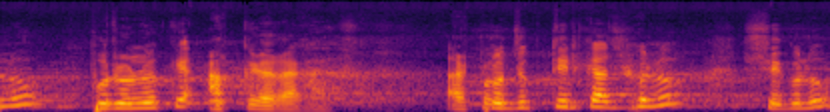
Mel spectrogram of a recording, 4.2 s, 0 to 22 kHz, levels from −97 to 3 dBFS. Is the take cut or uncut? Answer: cut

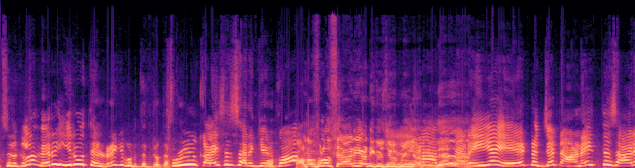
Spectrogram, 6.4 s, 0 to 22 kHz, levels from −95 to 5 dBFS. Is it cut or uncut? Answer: cut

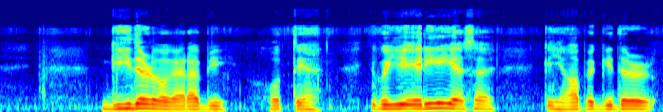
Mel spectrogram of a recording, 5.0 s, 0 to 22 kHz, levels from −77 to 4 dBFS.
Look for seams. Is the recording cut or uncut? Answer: uncut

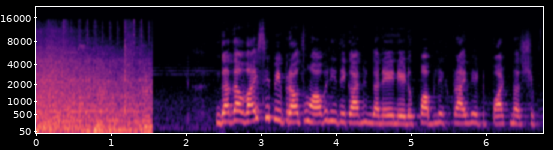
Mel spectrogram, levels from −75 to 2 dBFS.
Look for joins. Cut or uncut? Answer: cut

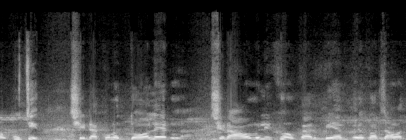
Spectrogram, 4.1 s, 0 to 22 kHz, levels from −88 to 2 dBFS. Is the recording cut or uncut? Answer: uncut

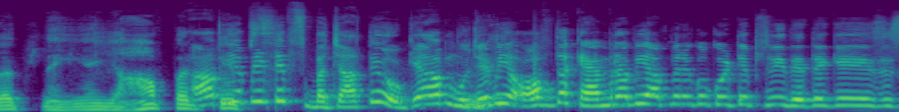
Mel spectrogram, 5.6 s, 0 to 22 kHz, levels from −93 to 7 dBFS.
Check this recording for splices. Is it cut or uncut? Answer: uncut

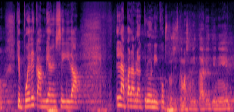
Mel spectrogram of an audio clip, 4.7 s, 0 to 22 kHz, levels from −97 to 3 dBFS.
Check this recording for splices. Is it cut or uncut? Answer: cut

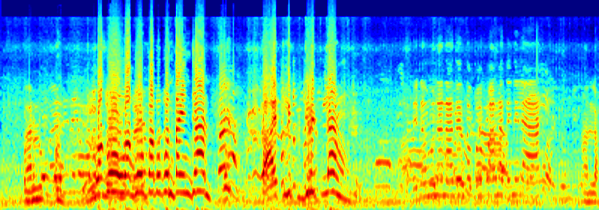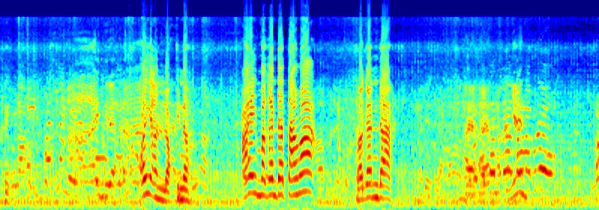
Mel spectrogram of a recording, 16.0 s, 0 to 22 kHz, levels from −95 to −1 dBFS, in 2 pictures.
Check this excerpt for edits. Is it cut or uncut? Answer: cut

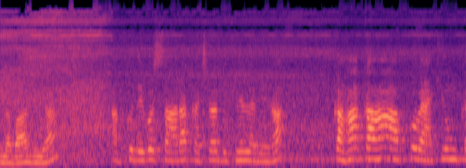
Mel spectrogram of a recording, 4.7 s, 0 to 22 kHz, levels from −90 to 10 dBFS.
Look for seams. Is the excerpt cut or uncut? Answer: cut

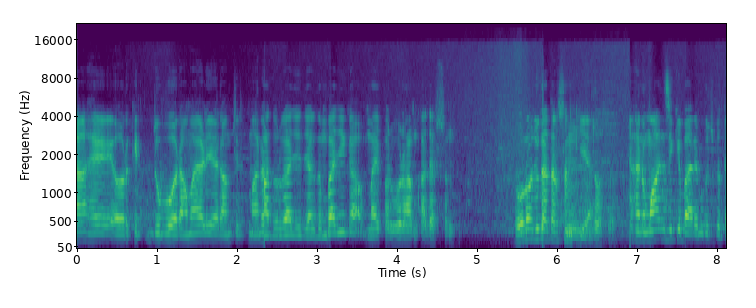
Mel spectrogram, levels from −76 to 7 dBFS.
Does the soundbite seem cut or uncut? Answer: cut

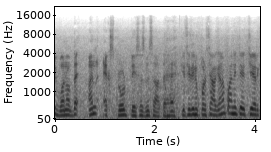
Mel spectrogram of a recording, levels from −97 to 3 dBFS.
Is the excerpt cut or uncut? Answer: cut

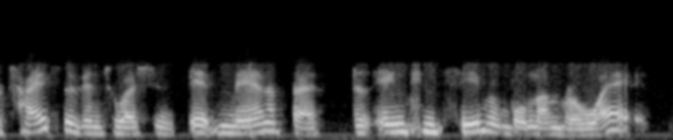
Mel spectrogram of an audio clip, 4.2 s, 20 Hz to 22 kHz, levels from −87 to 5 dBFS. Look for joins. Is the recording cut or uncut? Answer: uncut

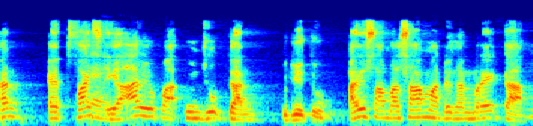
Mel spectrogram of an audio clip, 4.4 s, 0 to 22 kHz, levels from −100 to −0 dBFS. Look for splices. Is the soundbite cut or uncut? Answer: uncut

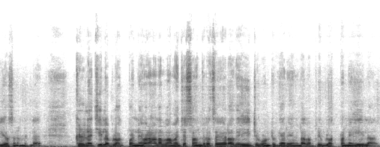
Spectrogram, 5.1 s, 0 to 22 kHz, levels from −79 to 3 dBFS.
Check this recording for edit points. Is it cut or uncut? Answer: uncut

